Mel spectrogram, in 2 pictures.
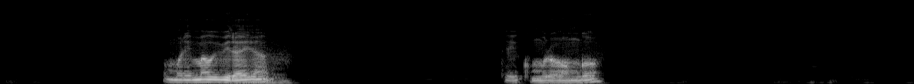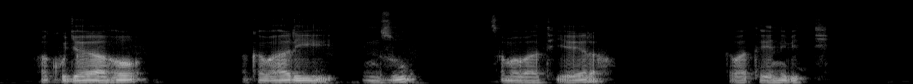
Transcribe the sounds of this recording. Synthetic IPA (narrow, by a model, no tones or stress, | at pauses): umuɾimawiβiɾaja | atejekʰumuɾo̞ːŋɡo̞ | hakʰuɟajaho̞ | hakʰaβahaɾiː | nzu | samaβatʰijḛːɾa̰ | hakaβahatejeniβiti̥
